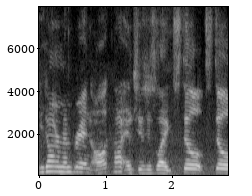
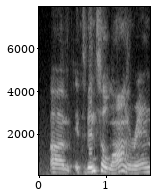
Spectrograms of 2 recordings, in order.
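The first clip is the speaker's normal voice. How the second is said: plain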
